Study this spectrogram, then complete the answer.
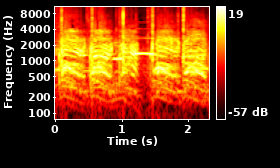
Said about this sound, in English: Shouting shame, shame, demonstrators denounce the many legal proceedings that will be put under the guillotine, such as a deadly 2009 train accident, substandard buildings that killed university students in the Aquila earthquake, and many more.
